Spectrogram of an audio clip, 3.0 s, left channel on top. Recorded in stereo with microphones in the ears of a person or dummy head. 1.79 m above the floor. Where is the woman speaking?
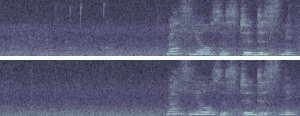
15° left (ahead or behind), 1.5 m.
